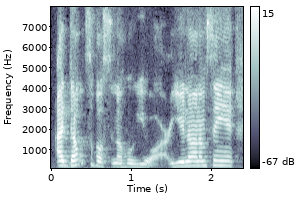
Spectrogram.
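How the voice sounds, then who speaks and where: A woman's voice: mid-range voice, lively intonation, fast talker. An older woman from Louisiana with a Louisiana accent and a nasal voice, co-hosting a radio talk show and giving emphatic, opinionated takes. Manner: emphatic, opinionated, repeats "things like that or whatever". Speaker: co-host.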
